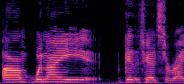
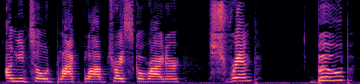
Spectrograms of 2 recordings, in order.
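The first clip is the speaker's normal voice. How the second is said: put-on childish insults; 4 semitones higher, 6 dB louder, slower than usual. A narrator's reading. Girl hurling childish insults.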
